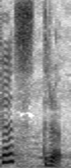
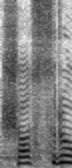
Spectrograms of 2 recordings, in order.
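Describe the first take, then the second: First: The word is said with a clear t sound. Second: The word is said without a t sound. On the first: The speaker calls it right. "তয়ের উচ্চারণটা করতে হবে" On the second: The speaker calls it wrong. "শস্ত্র বলা যাবে না"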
